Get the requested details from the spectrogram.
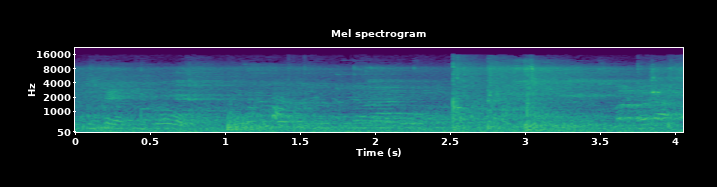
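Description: A badminton racket strikes a shuttlecock with sharp pops in a large echoing hall.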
